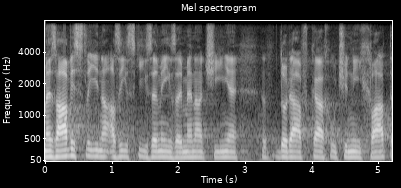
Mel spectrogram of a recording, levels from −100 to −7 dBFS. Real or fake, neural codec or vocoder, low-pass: real; none; 7.2 kHz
